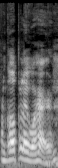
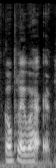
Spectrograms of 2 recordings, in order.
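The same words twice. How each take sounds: First: Sending spirits after someone, half joking; mock command. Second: Same order, much softer and lower, trailing; softer mock command. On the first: Vlogger jokingly sics her demons on a rude shopper, mock commanding. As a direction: pretend order to the demons, sly. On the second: Vlogger repeats her order to the demons, softer and trailing. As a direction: murmur it low, letting it fade. Sending the demons after a stranger.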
